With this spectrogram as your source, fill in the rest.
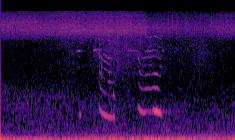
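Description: A dog whines softly.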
